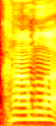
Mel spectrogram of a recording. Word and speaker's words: Kamala: I think Kamala Harris. Kamala, you said it right the first time.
